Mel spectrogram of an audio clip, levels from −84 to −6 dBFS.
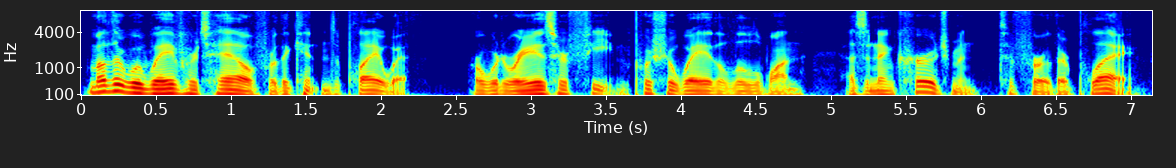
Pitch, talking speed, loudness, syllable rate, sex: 100 Hz, 245 wpm, -19 LUFS, 6.3 syllables/s, male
